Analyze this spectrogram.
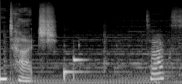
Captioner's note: beeping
